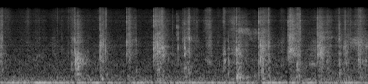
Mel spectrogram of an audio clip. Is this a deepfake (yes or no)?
yes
